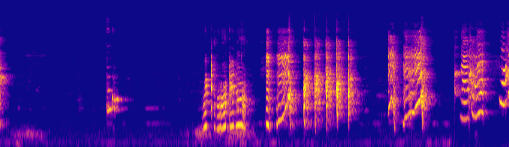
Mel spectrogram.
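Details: Pet parakeet indoors speaking in a harsh, buzzy, speech-like voice, repeating short word-like phrases said to be "sita ram", with bursts of rapid, scratchy syllables and brief pauses.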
